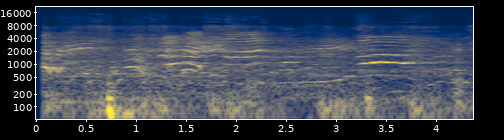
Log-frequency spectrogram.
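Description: Many girls' voices chattering and calling over one another in a large hall, with a single low thud about three-quarters of a second in.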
